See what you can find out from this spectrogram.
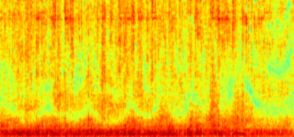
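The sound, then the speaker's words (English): A push lawn mower engine runs loud and steady while being pushed back and forth over a bumpy yard. Its droning hum carries a wavering whine that rises and falls repeatedly. “Back and forth now. It's a bumpy ride with the push mower.”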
